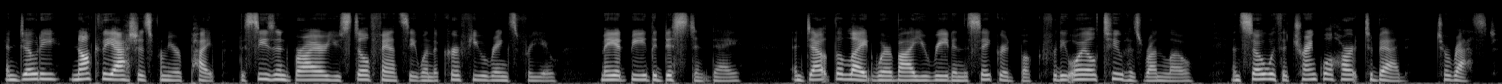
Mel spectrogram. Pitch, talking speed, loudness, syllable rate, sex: 200 Hz, 215 wpm, -22 LUFS, 4.6 syllables/s, female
